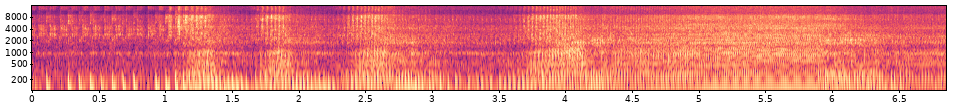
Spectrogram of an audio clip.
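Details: Yamaha Jupiter Z freshly fitted with new cylinder block, no air filter, not revved hard yet: even firing pulses swell into smooth rising rev under light throttle and settle back, no knocks or rattles; normal.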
